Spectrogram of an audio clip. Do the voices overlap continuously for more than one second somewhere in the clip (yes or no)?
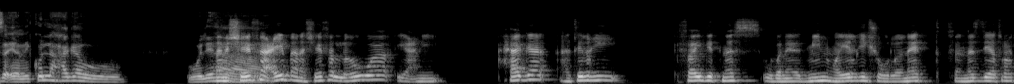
no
